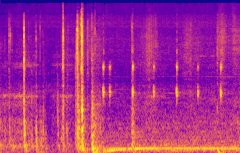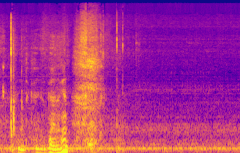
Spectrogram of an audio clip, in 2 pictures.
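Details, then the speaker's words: Fiat Fiorino after replacing the instrument cluster LCD panel, ignition on with door open: click then a steady low electric hum holding a few seconds; fuel pump priming normally and display working again. "you can hear, fuel pump's running."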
